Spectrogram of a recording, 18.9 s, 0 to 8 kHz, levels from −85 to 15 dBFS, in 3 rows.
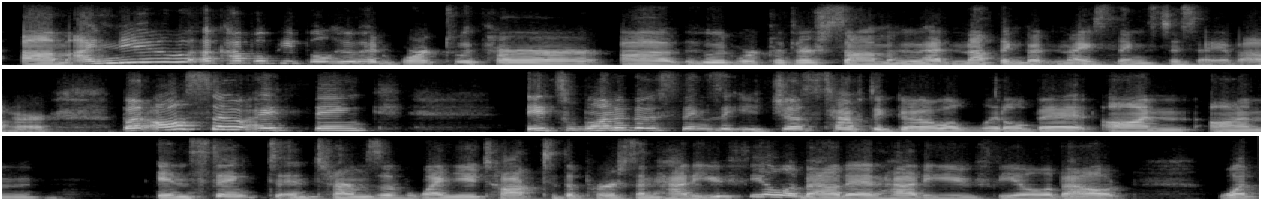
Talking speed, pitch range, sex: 225 wpm, 160-220 Hz, female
